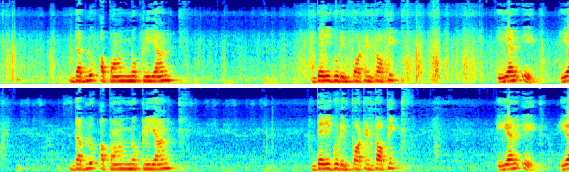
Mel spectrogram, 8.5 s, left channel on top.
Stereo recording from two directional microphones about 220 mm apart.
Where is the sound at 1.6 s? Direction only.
35° right (ahead or behind).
